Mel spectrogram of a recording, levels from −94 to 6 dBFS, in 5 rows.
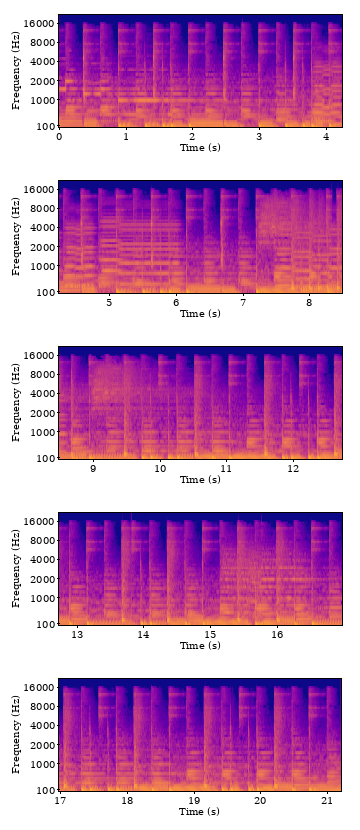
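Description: At 8.34 s, 13.82 s and 15.77 s the audio breaks into a short blip or squawk caused by damaged data in the compressed stream. At each point a stretch of the encoded bytes is corrupt, so the decoder misreads or discards those frames, loses its place in the stream and scans ahead for the next valid frame header before normal decoding resumes. Each disruption is momentary.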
